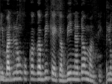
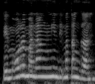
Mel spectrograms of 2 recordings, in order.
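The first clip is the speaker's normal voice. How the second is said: ordinary delivery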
